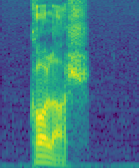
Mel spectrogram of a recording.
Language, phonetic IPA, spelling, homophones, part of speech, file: Polish, [ˈkɔlaʃ], kolarz, kolaż, noun, Pl-kolarz.ogg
